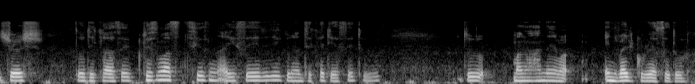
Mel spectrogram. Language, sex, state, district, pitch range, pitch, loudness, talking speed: Nagamese, female, Nagaland, Dimapur, 150-180 Hz, 170 Hz, -18 LUFS, 120 wpm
